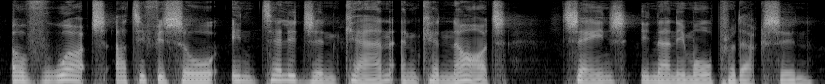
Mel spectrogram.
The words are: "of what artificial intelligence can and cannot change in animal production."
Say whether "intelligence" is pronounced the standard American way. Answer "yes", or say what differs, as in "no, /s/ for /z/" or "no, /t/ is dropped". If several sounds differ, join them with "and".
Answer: no, /s/ is dropped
